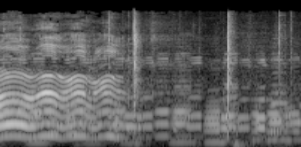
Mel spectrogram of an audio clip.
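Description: Accordion accompaniment to a Romanian lăutărească song, with a repeating bass-and-chord pattern. A held, wavering melody note fades out within the first second. Two sharp clicks come about one and one and a half seconds in.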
